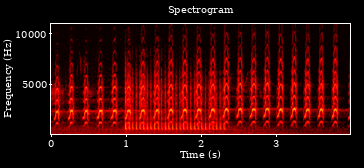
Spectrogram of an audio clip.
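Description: northern flicker call

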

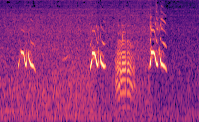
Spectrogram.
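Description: common murre calls

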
